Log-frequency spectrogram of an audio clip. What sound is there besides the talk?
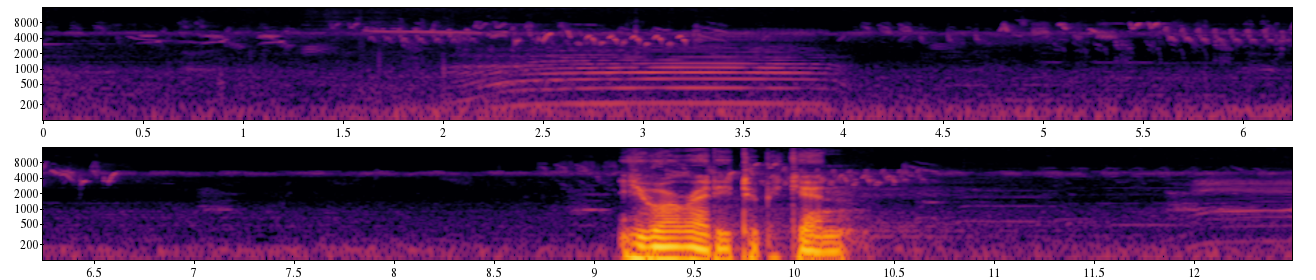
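farm animal sounds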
